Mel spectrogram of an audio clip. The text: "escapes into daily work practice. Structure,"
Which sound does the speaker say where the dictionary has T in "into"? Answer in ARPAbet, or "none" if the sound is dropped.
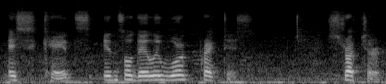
S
